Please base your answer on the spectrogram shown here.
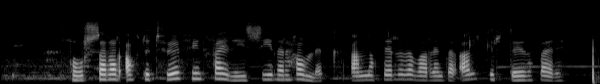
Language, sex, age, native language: Icelandic, female, 30-39, Icelandic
